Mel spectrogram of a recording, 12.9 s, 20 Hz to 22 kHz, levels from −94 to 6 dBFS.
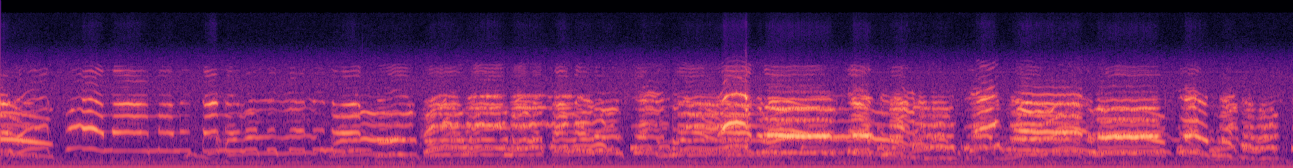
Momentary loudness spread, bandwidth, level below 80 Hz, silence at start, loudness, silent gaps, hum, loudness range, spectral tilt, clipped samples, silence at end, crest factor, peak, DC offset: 14 LU; 7.6 kHz; -42 dBFS; 0 s; -17 LUFS; none; none; 7 LU; -4.5 dB/octave; under 0.1%; 0 s; 18 dB; 0 dBFS; under 0.1%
